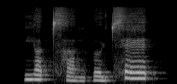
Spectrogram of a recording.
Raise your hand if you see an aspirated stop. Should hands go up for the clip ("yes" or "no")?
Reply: yes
